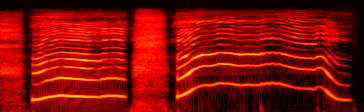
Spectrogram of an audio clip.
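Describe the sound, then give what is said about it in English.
A voice imitates a muffled, closed-mouth shriek: two long, high, strained hums, loud, separated by one sharp noisy breath drawn through the nose, ending with a brief upward squeal. “Britt shrieked with her mouth shut. Did she still have a mouth? Panting through her nose”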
